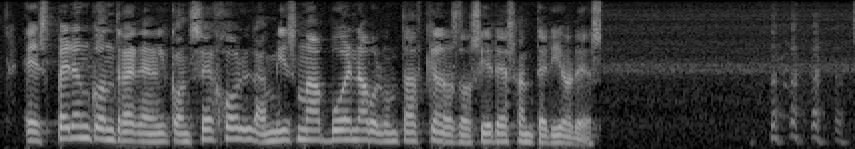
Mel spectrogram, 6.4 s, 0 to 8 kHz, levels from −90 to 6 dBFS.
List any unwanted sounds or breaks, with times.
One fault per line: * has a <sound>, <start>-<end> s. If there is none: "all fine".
* has a laugh, 5.6-6.4 s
